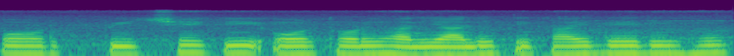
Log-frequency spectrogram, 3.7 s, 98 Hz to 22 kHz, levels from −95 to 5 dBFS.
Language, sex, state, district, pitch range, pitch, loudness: Hindi, male, Chhattisgarh, Raigarh, 130-135 Hz, 130 Hz, -15 LUFS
